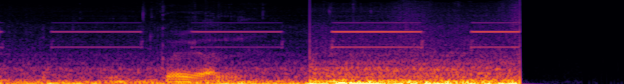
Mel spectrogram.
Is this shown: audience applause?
no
